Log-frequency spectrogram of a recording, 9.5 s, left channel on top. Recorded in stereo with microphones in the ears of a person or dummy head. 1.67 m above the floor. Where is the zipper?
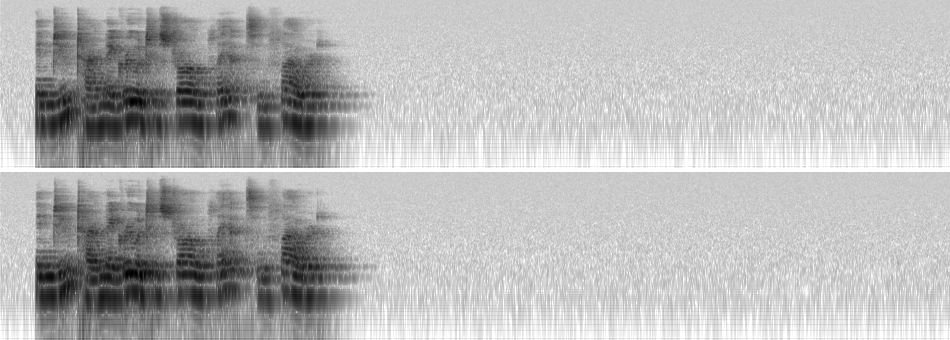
No zipper in this recording.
